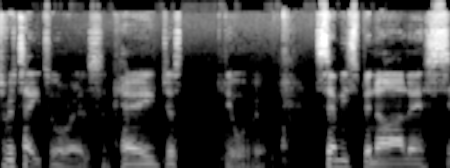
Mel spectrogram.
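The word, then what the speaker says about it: rotatores: muscles called the like rotate Torres and there's different pronunciations I might add before anyone anyone writes in and says why she was called it's rotate Torres okay just do it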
